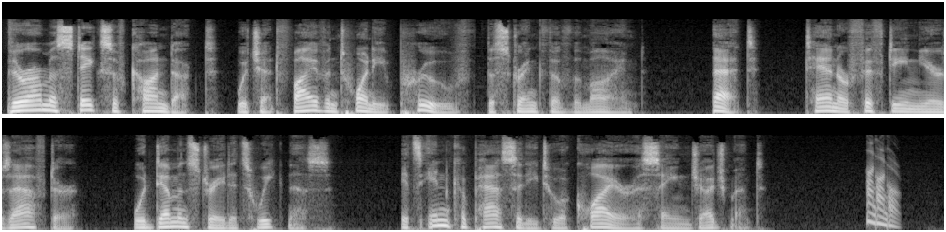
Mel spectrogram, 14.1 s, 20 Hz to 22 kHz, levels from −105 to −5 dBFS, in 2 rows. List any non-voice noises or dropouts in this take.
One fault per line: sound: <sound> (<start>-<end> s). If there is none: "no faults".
sound: chirp (13.5-13.8 s)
